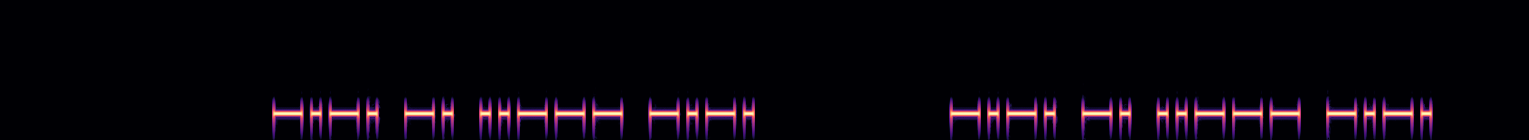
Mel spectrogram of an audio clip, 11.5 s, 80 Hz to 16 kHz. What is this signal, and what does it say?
Morse code, heard as a keyed tone, about 17 wpm, 700 Hz. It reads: CN2C CN2C
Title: DXCC-100 Call Signs - 4 Characters - Repeated 3x - 17wpm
